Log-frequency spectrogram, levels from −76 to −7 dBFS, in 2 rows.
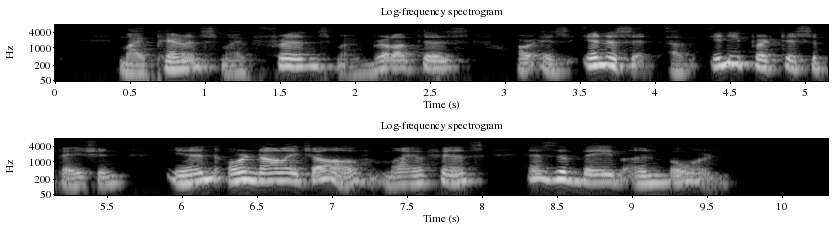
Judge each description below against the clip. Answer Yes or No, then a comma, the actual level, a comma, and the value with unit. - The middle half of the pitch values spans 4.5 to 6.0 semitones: Yes, wide, 5.5 semitones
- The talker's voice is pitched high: No, medium, 160 Hz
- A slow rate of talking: Yes, slow, 130 wpm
